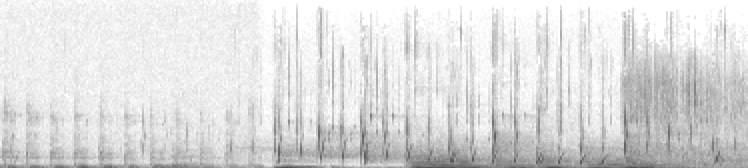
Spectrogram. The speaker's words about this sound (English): The rhythm track of … was a drip loop, but there were elements in it that weren't loops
